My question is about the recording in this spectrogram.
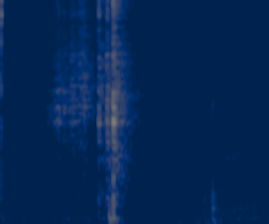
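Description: Scissors snipping cross-stitch threads to unpick mistaken stitches: a sharp snip at the start, a short rustle of thread ending in a second snip just before a second in, then a faint tick.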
